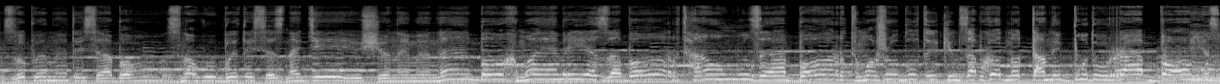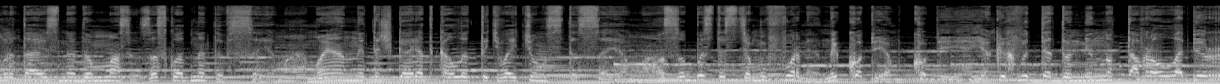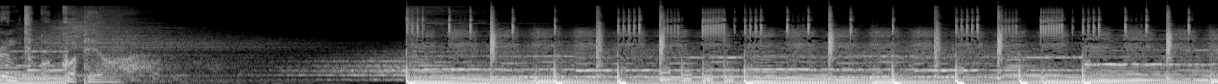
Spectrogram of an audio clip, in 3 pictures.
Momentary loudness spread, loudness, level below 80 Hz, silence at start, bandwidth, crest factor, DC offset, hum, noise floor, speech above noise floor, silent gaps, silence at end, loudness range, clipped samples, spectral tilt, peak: 5 LU; -11 LUFS; -16 dBFS; 0 s; 17 kHz; 10 dB; under 0.1%; none; -43 dBFS; 32 dB; none; 0 s; 3 LU; under 0.1%; -6.5 dB/octave; 0 dBFS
